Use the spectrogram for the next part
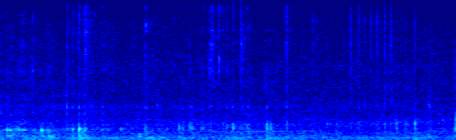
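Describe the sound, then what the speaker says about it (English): Boiling water is poured over paprika in a cup, a faint close bubbling and pattering trickle that runs steadily for a couple of seconds with no talking. "Let's pour some boiling water on top of it."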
